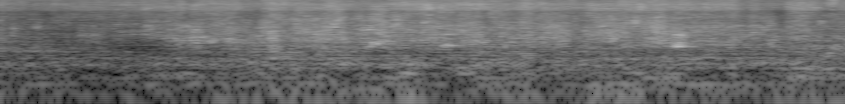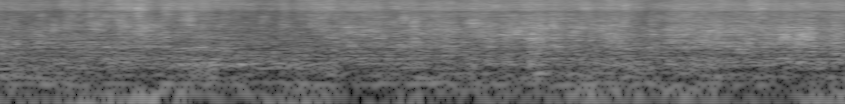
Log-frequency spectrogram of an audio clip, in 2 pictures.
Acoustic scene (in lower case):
kitchen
